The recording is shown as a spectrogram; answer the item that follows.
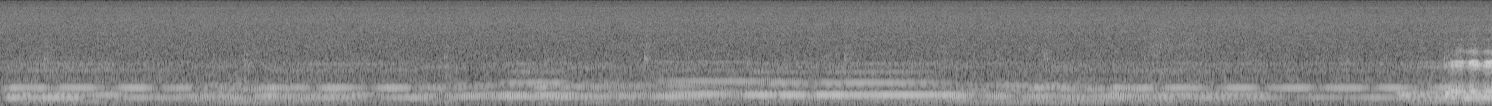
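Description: Organ playing a slow interlude of sustained chords, each chord held for a second or more before moving to the next, with a higher held note sounding above the chords in the middle.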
